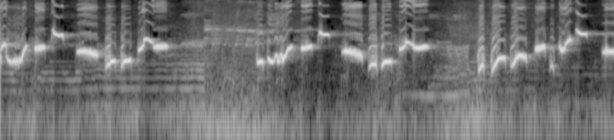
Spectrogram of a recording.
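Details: Master song of a white-rumped shama for teaching other songbirds: loud clear whistled phrases of looping rising notes and high chips in fast bursts, with a brief quieter pause near two seconds.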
